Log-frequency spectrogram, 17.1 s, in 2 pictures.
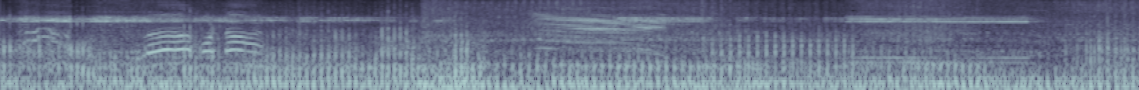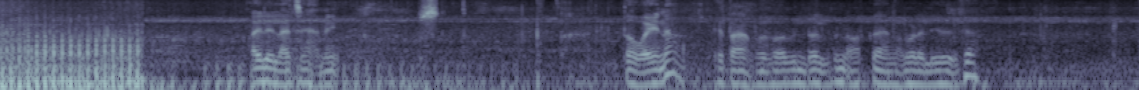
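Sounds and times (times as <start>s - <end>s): motorcycle engine running: 0.1s - 11.3s.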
